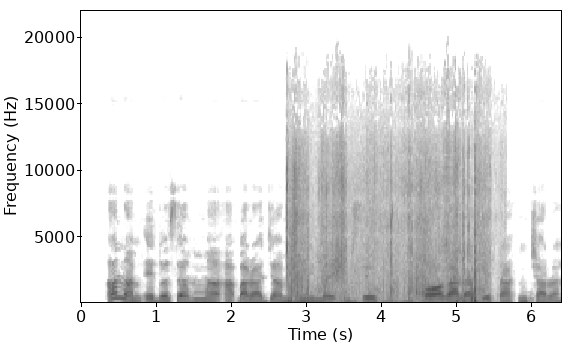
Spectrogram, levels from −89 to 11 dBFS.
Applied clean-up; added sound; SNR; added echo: none; Crumpling, crinkling; 1 dB; none.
